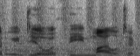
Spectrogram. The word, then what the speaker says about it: Milotic: I call it Milotic. I've heard people call it Milotic, depending on which syllable you accent, I suppose.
